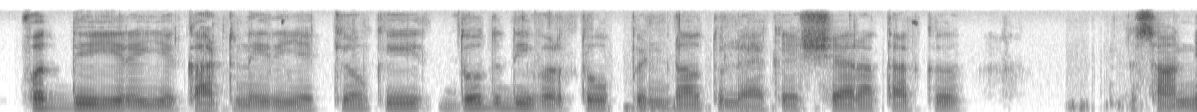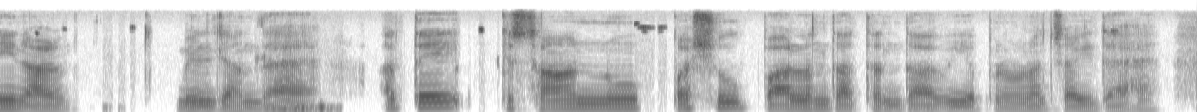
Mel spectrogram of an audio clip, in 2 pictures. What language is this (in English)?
Punjabi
